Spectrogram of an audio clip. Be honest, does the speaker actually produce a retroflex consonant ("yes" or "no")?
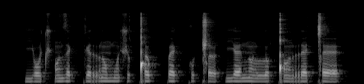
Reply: no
